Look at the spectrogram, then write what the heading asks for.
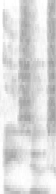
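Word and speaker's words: Jesús: Now, his actual name is pronounced Jesus because he's Spanish, but he lives in Luxembourg, so we affectionately refer to him as Jesus of Luxembourg.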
